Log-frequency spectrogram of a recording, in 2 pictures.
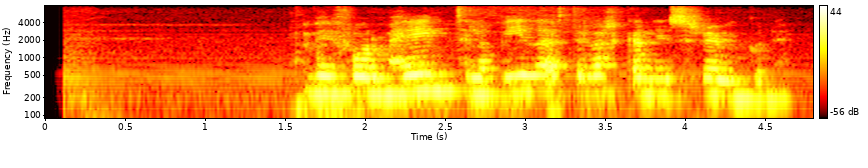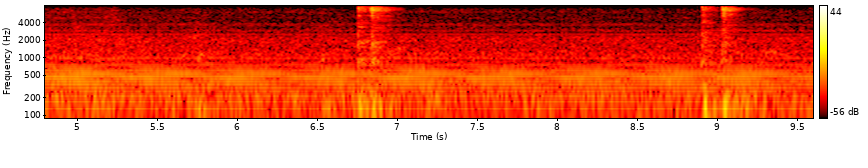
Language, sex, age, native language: Icelandic, female, 20-29, Icelandic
